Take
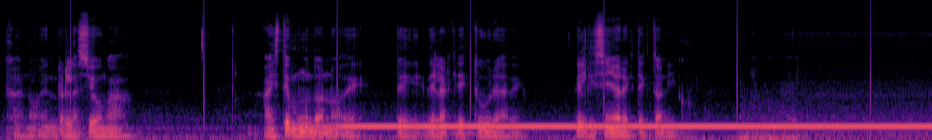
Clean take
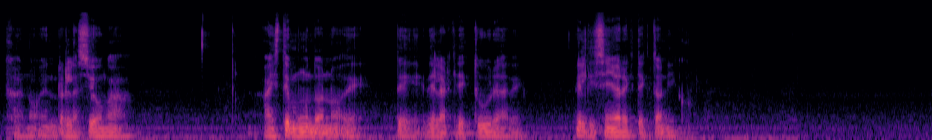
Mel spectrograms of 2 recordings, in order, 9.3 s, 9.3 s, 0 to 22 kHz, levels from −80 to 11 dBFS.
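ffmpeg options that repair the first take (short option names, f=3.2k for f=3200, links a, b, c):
-af "adeclick=t=4,bandreject=f=300:w=30,agate=range=-21dB:threshold=-41dB,asetnsamples=n=441:p=0,asendcmd='7.39 volume volume -11.5dB',volume=0dB"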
